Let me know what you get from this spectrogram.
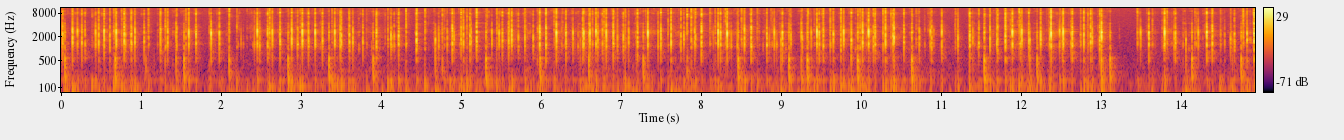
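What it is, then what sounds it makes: Mechanical keyboard with plastic keycaps. Fingertips with short nails type rapidly on the white plastic keycaps of a backlit mechanical keyboard. A dense, steady stream of short, bright clacks runs throughout, each dying away almost instantly, with a brief pause near 13 seconds before the typing resumes.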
